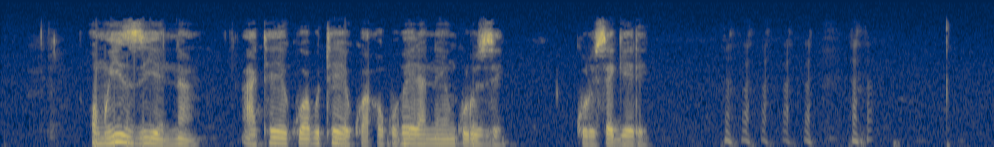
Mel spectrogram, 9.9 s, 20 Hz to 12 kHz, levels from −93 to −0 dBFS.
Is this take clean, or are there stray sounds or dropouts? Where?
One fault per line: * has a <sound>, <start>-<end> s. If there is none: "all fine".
* has a laugh, 7.2-8.7 s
